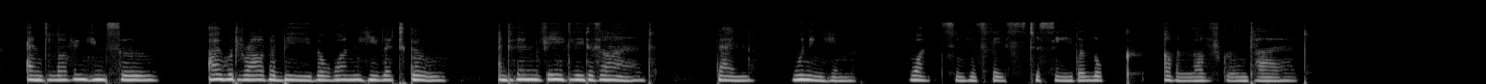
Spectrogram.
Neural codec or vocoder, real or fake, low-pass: codec, 44.1 kHz, 2.6 kbps, SNAC; fake; 7.2 kHz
